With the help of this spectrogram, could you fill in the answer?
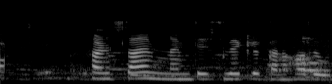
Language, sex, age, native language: Icelandic, female, 11, Icelandic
